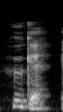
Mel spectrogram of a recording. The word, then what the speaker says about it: Hygge: This is how it's pronounced. It's not how it looks as it's spelt. So Hygge is how it is pronounced.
